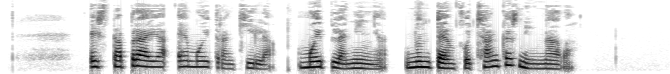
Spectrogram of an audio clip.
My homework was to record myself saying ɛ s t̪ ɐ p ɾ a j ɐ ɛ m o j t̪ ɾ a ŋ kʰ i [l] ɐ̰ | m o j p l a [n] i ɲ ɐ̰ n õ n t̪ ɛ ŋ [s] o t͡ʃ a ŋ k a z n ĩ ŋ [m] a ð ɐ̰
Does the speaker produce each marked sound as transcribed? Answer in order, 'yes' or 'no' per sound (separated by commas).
yes, yes, no, no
